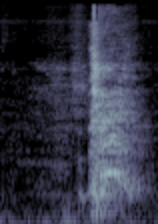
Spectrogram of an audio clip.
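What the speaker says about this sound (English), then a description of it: "If I have a coughing fit, I apologize." A single short, breathy cough close by, brief and moderately loud after a quiet moment.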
